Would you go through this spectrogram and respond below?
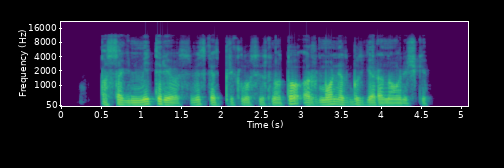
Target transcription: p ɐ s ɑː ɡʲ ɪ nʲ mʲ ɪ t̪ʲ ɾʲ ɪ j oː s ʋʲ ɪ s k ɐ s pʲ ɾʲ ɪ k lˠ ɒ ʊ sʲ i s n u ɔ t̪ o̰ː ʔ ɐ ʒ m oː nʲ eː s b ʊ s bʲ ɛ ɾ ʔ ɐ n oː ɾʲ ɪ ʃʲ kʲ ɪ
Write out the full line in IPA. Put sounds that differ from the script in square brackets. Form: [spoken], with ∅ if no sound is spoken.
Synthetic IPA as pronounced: p ɐ s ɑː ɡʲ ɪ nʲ mʲ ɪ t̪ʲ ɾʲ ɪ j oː s ʋʲ ɪ s k ɐ s pʲ ɾʲ ɪ k lˠ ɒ ʊ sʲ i s n u ɔ t̪ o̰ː ʔ ɐ ʒ m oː nʲ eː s b ʊ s [ɡʲ] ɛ ɾ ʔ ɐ n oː ɾʲ ɪ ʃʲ kʲ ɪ

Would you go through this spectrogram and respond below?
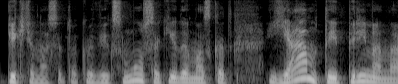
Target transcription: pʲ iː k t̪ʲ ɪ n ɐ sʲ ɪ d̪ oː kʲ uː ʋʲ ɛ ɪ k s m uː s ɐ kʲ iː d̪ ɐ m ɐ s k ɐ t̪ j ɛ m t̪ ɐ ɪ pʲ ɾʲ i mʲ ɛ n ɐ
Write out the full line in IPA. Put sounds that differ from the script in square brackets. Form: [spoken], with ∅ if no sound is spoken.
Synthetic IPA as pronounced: pʲ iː k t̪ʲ ɪ n ɐ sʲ ɪ [t̪] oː kʲ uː ʋʲ ɛ ɪ k s m uː s ɐ kʲ iː d̪ ɐ m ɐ s k ɐ t̪ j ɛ m t̪ ɐ ɪ pʲ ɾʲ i mʲ ɛ n ɐ

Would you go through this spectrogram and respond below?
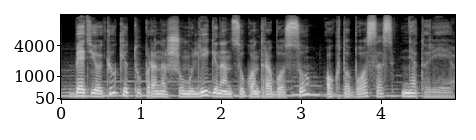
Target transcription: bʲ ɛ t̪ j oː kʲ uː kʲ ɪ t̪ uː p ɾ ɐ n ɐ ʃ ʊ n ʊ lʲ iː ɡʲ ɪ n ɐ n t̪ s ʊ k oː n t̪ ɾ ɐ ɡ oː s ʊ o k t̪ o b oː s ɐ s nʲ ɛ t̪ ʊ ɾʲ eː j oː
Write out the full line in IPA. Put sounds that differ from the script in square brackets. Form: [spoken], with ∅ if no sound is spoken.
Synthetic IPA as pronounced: bʲ ɛ t̪ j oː kʲ uː kʲ ɪ t̪ uː p ɾ ɐ n ɐ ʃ ʊ [m] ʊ lʲ iː ɡʲ ɪ n ɐ n t̪ s ʊ k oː n t̪ ɾ ɐ [b] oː s ʊ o k t̪ o b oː s ɐ s nʲ ɛ t̪ ʊ ɾʲ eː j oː

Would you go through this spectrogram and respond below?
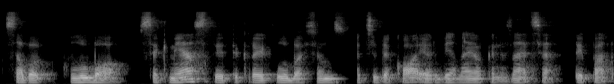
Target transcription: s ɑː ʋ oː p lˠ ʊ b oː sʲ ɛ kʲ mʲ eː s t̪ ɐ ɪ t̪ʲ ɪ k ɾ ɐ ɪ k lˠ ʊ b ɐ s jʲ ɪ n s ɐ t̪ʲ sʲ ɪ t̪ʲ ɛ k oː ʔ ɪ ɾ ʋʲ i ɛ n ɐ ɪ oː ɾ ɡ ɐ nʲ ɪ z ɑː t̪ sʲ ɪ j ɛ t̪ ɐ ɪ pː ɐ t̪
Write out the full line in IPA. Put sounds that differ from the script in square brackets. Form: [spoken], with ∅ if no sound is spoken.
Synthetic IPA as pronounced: s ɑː ʋ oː [k] lˠ ʊ b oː sʲ ɛ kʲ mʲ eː s t̪ ɐ ɪ t̪ʲ ɪ k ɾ ɐ ɪ k lˠ ʊ b ɐ s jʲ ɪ n s ɐ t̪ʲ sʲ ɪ [d̪ʲ] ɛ k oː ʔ ɪ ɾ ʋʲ i ɛ n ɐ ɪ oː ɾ ɡ ɐ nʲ ɪ z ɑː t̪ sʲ ɪ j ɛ t̪ ɐ ɪ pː ɐ t̪

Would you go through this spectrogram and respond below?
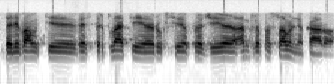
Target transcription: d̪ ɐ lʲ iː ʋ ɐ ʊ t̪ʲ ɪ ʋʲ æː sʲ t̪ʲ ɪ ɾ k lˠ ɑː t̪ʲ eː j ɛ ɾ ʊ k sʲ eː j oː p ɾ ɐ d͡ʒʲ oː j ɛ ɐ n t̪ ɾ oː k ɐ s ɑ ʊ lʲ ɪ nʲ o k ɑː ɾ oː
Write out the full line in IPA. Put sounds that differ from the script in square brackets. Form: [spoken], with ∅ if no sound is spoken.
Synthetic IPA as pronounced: d̪ ɐ lʲ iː ʋ ɐ ʊ t̪ʲ ɪ ʋʲ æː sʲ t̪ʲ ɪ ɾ [p] lˠ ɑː t̪ʲ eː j ɛ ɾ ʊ k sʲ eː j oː p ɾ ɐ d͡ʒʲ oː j ɛ ɐ n t̪ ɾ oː [p] ɐ s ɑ ʊ lʲ ɪ nʲ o k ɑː ɾ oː

